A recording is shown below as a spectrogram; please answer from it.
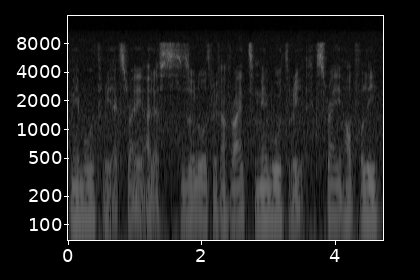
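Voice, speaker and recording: Male sim streamer, flat delivery with some fry, hesitant thinking-aloud commentary over faint noise. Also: medium pitch, normal speed. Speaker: flight sim streamer playing airline pilot.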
